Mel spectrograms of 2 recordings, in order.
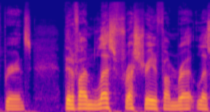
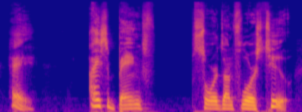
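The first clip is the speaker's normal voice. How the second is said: ordinary talk, nothing marked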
